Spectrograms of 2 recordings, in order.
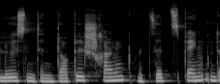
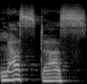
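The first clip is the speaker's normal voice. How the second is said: hissed, hissing voice; 3 semitones higher than usual. Birgit waves the narrator off, hissing. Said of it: "fauchte sie".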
